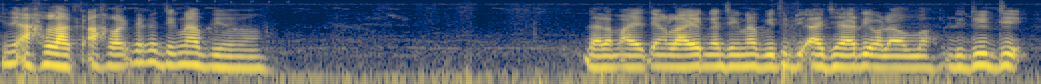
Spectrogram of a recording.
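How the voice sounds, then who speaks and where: A man's voice: medium pitch, level tone, normal speed, long pauses, a little hiss or hum. A man giving a sermon, telling stories and acting out quoted dialogue as he teaches from a religious book. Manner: storytelling, acts out quoted dialogue, mixes in Javanese and Arabic. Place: religious study gathering.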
